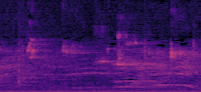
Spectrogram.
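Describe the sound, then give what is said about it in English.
Basketball dribbled on a court during a women's game involving Mexico, heard as a few faint, soft bounces with occasional high sneaker squeaks over a low, steady background. “As Willers checked back in the ballgame, she will have the left-hand dribble.”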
